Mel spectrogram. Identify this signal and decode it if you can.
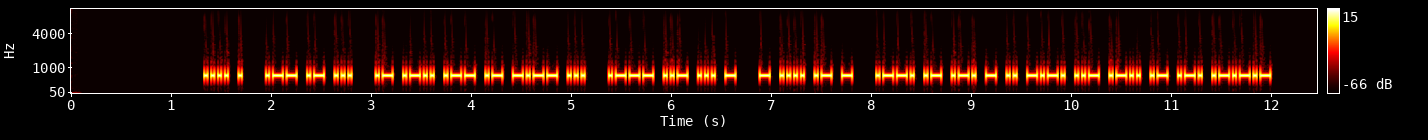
Morse code, heard as a keyed tone, about 34 wpm, 700 Hz. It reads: HE WAS ALWAYS JUST THAT PARTICULAR.
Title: Sentences from Top 1000 Words - Review Part 4 - 35wpm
